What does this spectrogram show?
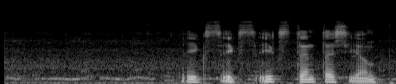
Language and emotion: Russian, neutral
